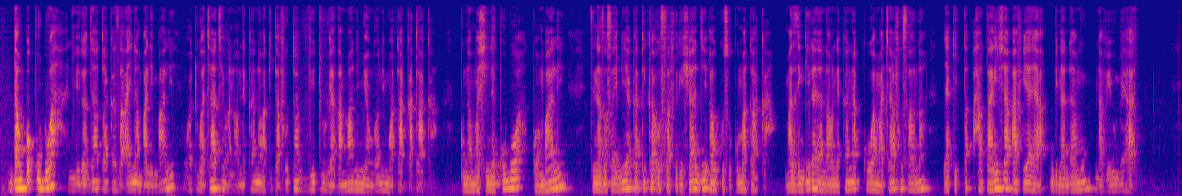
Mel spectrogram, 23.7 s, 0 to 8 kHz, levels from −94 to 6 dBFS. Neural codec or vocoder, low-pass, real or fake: autoencoder, 48 kHz, 128 numbers a frame, DAC-VAE, trained on Japanese speech; 7.2 kHz; fake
